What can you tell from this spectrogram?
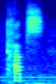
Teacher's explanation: not with a z at the end because p is actually a voiceless sound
